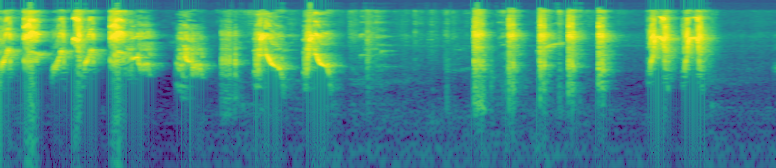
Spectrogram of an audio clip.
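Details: Lure song of a black-winged myna, used to make a quiet bird sing back: loud raspy squawks and grating chatter in quick bursts, a short pause, then another run of harsh notes.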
